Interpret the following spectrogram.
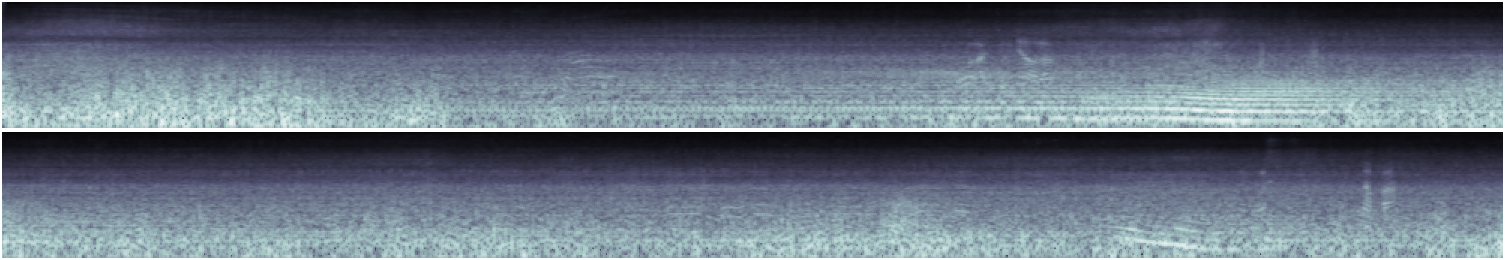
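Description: Motorcycle ride with steady wind rush on the microphone over the bike's running engine. From about eight seconds in, an engine rises in pitch, is loudest about twelve seconds in, then falls away; a brief falling engine note comes near the end.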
